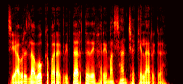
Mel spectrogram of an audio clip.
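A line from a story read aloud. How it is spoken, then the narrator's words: Stifled menacing voice. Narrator (Spanish): diciéndole con voz sofocada y amedrentadora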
